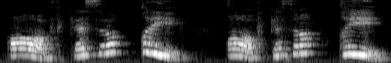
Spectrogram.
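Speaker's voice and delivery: normal talking voice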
